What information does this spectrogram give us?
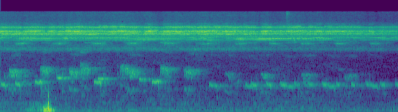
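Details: Common gallinule clucking in quick uneven series, notes tumbling lower and faster toward the end; a single dull thump near the start and a persistent shrill insect background.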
